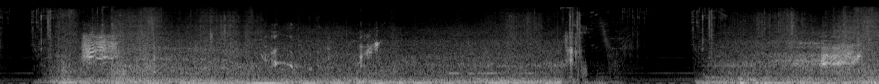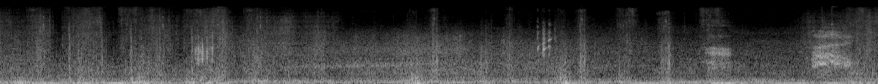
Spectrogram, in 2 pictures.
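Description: Wind rushes steadily past a flying dragon.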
